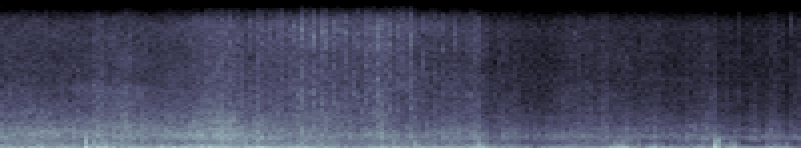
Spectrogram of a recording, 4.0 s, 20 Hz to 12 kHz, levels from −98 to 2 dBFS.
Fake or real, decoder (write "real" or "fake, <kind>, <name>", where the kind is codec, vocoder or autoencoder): real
